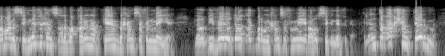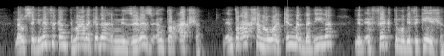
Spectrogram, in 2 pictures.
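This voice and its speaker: The voice is bright and sharp in tone, moving at a very fast pace with ordinary pitch variation. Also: man, high pitch for a man. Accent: Egyptian. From Egypt. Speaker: clinical pharmacist lecturer. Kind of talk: lecture. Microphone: video call.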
